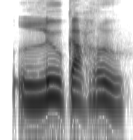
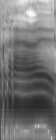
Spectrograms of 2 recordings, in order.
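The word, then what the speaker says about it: loup-garou: Okay, I'm going to quickly say the reason it's called Rougarou, it's actually from the French who went over to Louisiana or down to Louisiana from Canada. It's actually Lougarou.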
